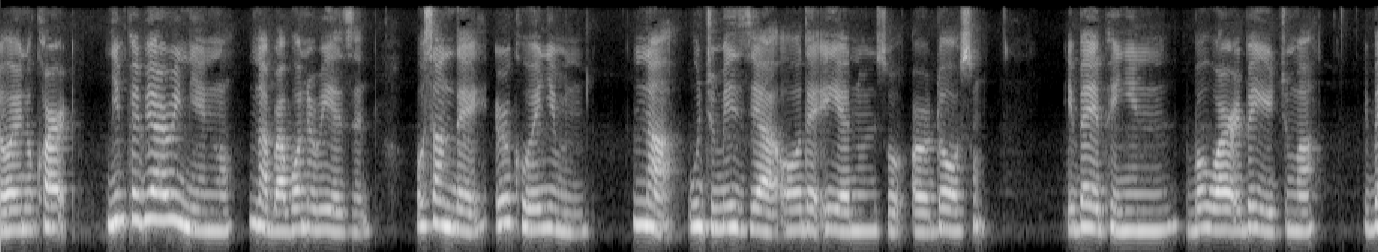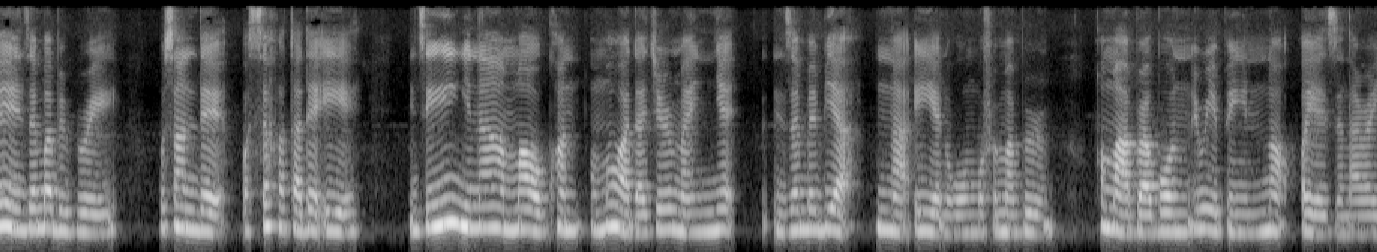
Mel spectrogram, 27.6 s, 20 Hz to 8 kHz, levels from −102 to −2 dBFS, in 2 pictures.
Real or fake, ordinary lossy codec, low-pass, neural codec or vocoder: real; MP3, 64 kbps; 7.2 kHz; none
